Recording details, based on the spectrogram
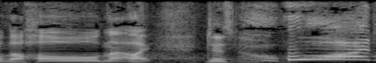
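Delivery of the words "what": very high, loud shriek of disbelief; girl squeal. Acted. Mary freaking out on seeing Jesus, squealing. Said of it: "like, girl squeal".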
